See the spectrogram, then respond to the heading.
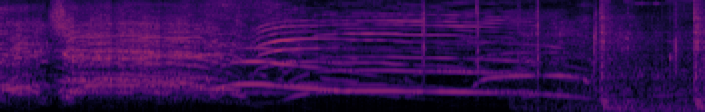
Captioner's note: cheering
